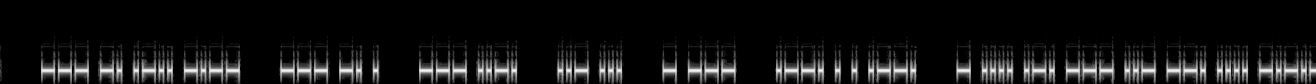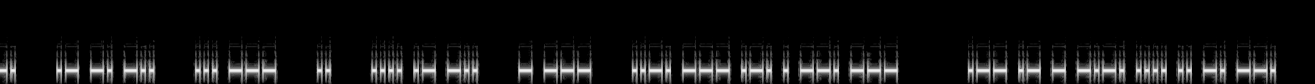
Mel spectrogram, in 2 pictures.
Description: Morse code, heard as a keyed tone, about 28 wpm, 650 Hz. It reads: ONLY ONE OF US TO PEEP THROUGH; AND SO I HAD TO FOREGO WATCHING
